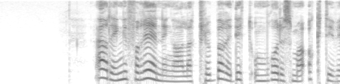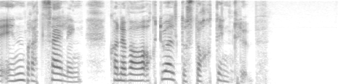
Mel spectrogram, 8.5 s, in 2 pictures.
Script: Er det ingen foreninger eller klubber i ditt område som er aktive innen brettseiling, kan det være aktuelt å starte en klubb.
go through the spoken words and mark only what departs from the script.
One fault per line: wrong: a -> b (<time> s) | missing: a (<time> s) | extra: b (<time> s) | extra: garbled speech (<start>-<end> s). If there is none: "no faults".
no faults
